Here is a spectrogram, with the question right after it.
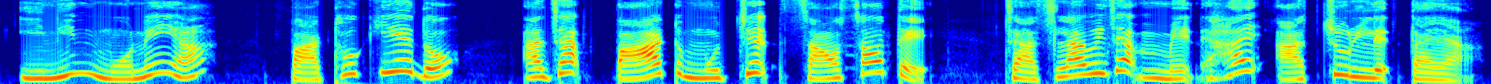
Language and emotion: Santali, disgusted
